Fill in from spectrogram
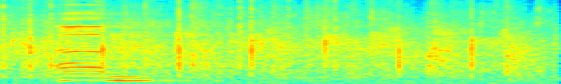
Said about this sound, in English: Yes, let's clap for our moms.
